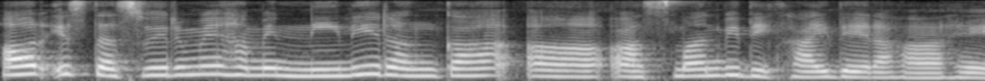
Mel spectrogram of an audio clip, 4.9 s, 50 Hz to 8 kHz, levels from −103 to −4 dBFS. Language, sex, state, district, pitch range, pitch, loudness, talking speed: Hindi, female, Chhattisgarh, Sarguja, 210-270 Hz, 245 Hz, -17 LUFS, 185 wpm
